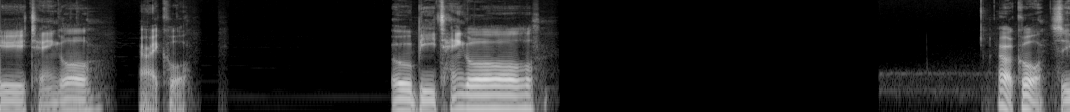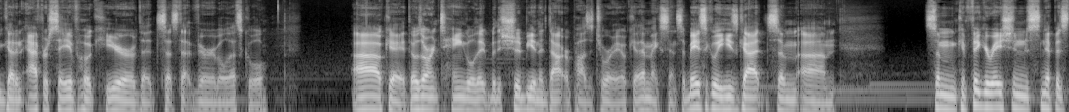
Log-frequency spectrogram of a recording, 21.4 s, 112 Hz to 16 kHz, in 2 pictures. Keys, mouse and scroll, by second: 14.3 ctrl+g, 17.4 Tab, 18.5 q.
